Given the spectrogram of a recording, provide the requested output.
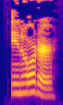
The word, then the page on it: in order: British English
